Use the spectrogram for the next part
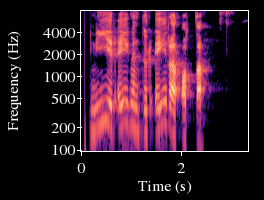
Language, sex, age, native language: Icelandic, female, 60-69, Icelandic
